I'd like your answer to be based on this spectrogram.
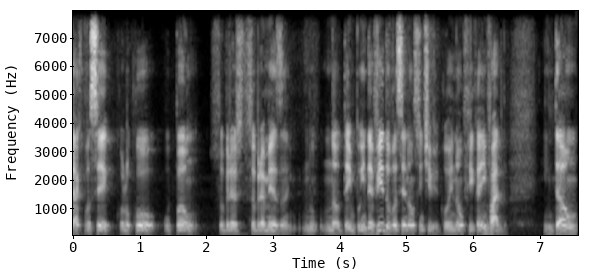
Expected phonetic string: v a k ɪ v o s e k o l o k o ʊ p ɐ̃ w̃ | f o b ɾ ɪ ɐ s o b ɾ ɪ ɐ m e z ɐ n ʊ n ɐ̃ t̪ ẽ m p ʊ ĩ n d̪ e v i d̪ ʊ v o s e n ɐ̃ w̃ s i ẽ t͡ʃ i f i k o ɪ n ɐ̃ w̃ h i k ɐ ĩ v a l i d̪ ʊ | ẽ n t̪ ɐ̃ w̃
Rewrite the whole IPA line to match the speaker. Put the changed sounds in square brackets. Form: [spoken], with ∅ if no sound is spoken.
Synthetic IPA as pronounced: [ʒ] a k ɪ v o s e k o l o k o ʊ p ɐ̃ w̃ | [s] o b ɾ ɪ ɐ s o b ɾ ɪ ɐ m e z ɐ n ʊ n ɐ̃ t̪ ẽ m p ʊ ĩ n d̪ e v i d̪ ʊ v o s e n ɐ̃ w̃ s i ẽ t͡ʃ i f i k o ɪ n ɐ̃ w̃ [f] i k ɐ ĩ v a l i d̪ ʊ | ẽ n t̪ ɐ̃ w̃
